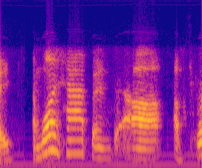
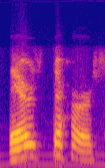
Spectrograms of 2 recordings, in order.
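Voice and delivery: ordinary talk

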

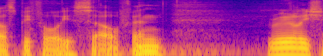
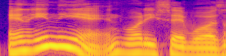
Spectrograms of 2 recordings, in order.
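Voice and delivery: ordinary talk, nothing marked

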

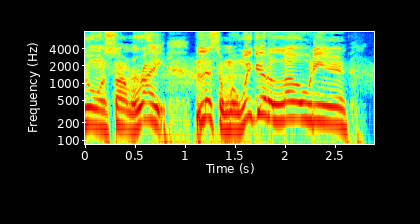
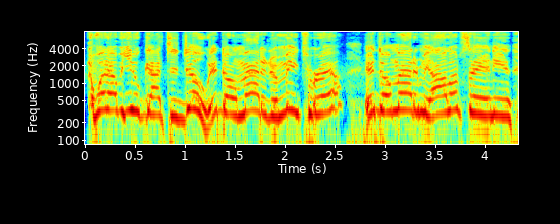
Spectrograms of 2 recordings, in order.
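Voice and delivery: higher-pitched, insistent argument; confrontational; 7 semitones higher than usual. Acted. Prank caller brushing off Terrell's threat, confrontational. Caller escalates staged quarrel.

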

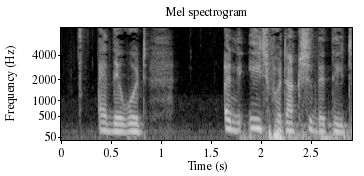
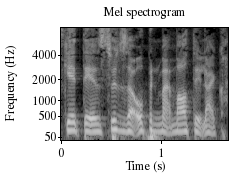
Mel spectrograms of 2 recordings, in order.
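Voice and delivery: usual speaking voice

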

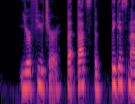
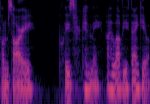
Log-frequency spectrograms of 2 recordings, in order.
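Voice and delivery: much softer, almost under the breath; saying it within yourself; 9 dB quieter than usual. Shown as a demonstration. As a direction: murmur the prayer inwardly to the client. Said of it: "I start to say within myself".

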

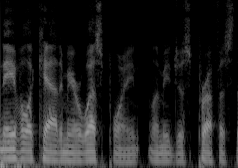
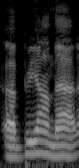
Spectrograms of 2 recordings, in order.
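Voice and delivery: normal talking voice

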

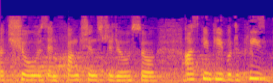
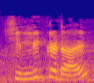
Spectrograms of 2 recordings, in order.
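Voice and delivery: slow, higher put-on Indian accent; 5 semitones higher, 5 dB quieter than usual. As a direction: shopkeeper in a thick Indian accent. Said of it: "in character using a thick accent".

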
